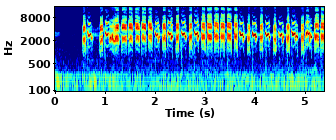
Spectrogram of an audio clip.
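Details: Lively sooty-headed bulbul calling to companions. After a brief pause comes rapid, continuous chattering: sharp bright chirps repeated about four times per second with slight variation. Quiet background.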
